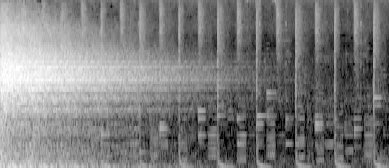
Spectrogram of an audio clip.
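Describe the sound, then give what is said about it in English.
A video game death sound at zero health: a loud burst of hissing noise fades out, then a steady run of sharp electronic blips repeats, slowly growing quieter. “This is the noise it makes when you have zero health and you die.”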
